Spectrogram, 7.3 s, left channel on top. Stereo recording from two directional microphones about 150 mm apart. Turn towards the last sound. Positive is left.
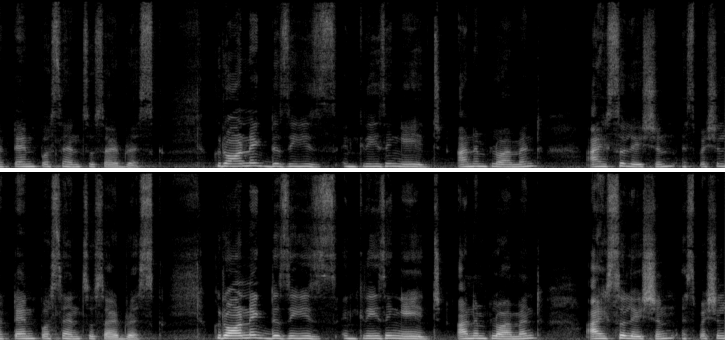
turn(degrees=-20)  # may be behind; listen again after turning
